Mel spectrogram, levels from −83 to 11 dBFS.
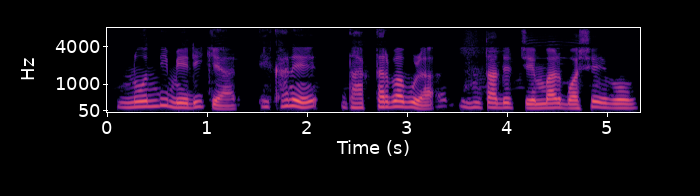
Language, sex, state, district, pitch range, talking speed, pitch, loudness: Bengali, male, West Bengal, Dakshin Dinajpur, 155-190 Hz, 100 wpm, 175 Hz, -28 LUFS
